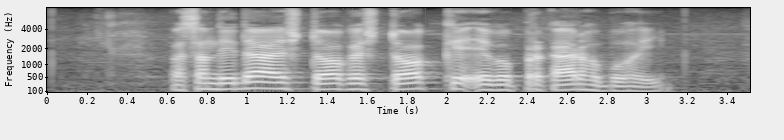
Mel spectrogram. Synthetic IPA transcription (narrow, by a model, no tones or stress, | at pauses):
pəsə̃nd̪id̪asʈɔksʈɔkːeeɡopɾəkaɾɦoboɦoj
